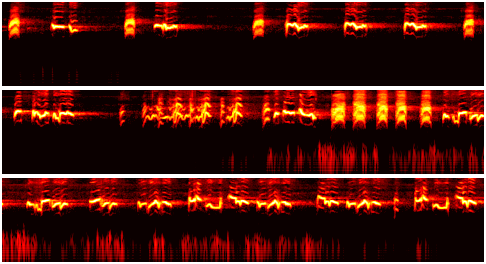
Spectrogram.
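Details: Lively, noisy Sooty-headed bulbul lure sound, played to attract birds: spaced, slurred chirps repeated about every half second, then a dense chattering stretch with low rumbling noise underneath from the middle onward.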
